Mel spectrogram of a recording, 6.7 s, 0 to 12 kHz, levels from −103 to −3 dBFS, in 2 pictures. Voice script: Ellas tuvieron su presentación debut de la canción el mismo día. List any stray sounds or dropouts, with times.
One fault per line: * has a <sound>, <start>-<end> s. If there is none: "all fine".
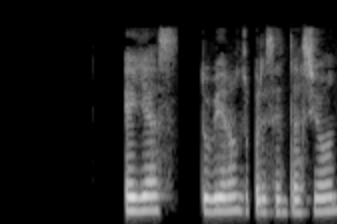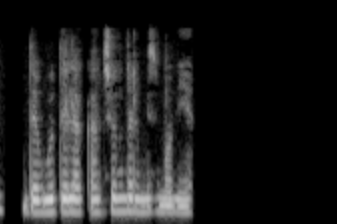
all fine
